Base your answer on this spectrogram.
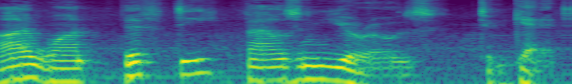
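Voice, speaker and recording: Using a put-on character voice, a man with a medium pitch speaks at a very slow pace with very wide pitch swings over clear background noise. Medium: audio drama.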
